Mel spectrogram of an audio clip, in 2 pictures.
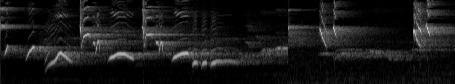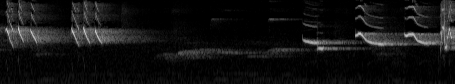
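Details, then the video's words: A white-rumped shama sings its fighter song to provoke other birds: loud looping whistles and sharp downslurs in quick groups, a quieter gap, then clear rising whistles returning at the end. "MURAI FIGHTER PENDONGKRAK EMOSI DIJAMIN NGAMUK DALAM HITUNGAN DETIK"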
